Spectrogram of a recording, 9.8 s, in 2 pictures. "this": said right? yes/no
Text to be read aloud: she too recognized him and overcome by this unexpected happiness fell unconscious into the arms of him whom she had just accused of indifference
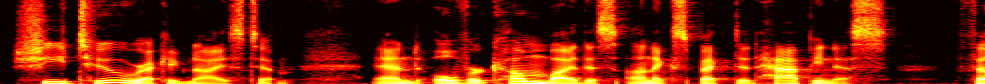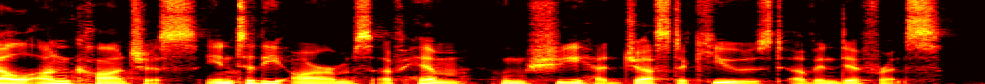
yes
